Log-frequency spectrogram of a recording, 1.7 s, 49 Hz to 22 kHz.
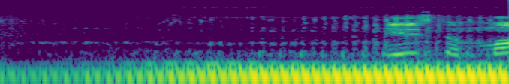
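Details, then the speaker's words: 1998 Mitsubishi Eclipse with freshly rebuilt engine, first start after swapping camshaft sensor and distributor plugs: deep steady exhaust burble rising smoothly with revs, even firing, no knocks; oil light is on. "sound my muffler sound kind of good too it reminds me of my uh my Integra 1.8 L"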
